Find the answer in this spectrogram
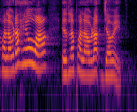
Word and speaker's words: Yahvé: Entonces esa palabra se pronuncia de la manera más fácil, Yahvé.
